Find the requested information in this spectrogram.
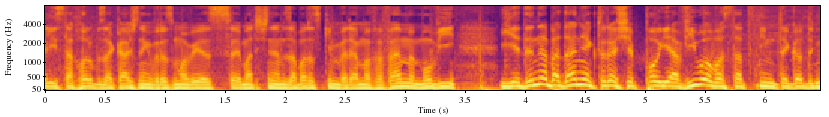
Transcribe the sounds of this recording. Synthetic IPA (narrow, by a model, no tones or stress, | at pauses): alʲist̪axɔɾubzakaʑnɘɣvɾɔzmɔvʲjɛzmaɾt͡ɕinɛmzabɔɾskʲimvɛɾɛmɛfɛfɛmːuvʲi | jɛd̪ɘnɛbad̪aɲɛk̚t̪uɾɛɕɛpɔjavʲiwɔvɔst̪at̪ɲimt̪ɘɡɔd̪ɲ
